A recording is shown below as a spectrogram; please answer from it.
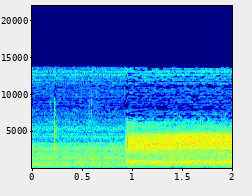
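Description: Analog FM ham radio transceiver receiving the other station's keyed transmitter with no voice on it: about a second in a steady hiss cuts in suddenly, a raining-like background noise that comes with the weak analog signal.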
